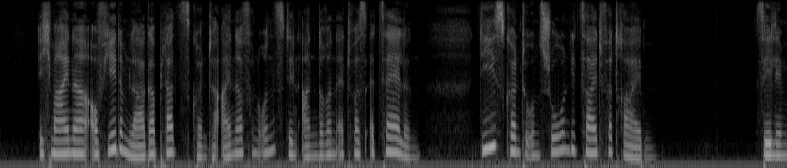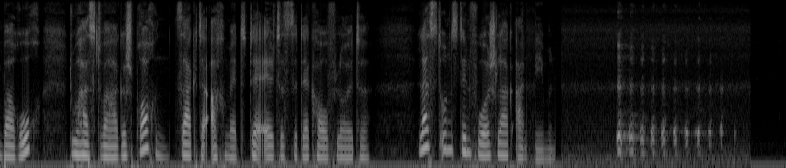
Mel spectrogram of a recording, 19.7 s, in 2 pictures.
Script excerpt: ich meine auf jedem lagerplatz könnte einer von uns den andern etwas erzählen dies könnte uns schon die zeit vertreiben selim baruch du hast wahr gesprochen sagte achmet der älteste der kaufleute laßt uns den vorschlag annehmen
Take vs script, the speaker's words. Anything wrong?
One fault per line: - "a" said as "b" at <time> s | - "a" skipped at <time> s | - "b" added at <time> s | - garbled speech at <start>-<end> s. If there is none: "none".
none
